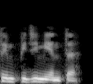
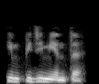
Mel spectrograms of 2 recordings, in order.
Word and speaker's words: импедимента: Вербальная формулировка звучит «импедимента». Ударение делайте на предпоследний слог. Еще раз, «импедимента». Отлично.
